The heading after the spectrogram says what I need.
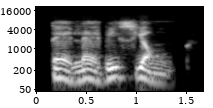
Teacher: Donde lleva la mayor fuerza de voz es sion. Sion es la sílaba tónica.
